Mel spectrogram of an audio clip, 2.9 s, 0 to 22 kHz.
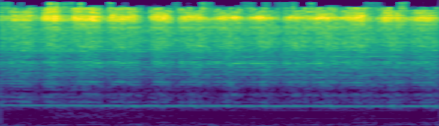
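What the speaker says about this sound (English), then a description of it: "So next step is to scuff up the ends of the cells." Light, even scuffing on the ends of Tenpower 50XG lithium-ion battery cells, a quiet continuous rasping rub with a faint steady whine underneath.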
